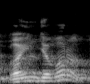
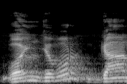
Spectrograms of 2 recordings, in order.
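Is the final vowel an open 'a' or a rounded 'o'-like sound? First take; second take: rounded o; open a. First: The final vowel is a rounded 'o'-like sound. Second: The final vowel is an open 'a' sound. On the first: The speaker calls it right. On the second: The speaker calls it wrong.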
